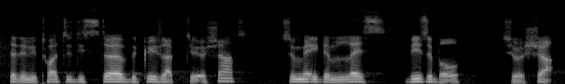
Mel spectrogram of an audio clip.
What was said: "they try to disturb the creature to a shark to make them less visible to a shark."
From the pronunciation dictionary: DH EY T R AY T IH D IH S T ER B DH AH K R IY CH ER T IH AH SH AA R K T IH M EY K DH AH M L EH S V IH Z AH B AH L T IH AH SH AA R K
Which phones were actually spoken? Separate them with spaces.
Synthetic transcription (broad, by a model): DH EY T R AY T IH D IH S T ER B DH AH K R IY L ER T IH AH SH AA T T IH M EY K DH AH M L EH S V IH Z AH B AH L T IH AH SH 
